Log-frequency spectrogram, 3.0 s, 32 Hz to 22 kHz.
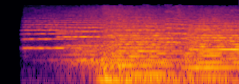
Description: Water Splash
Water Splash is a free sfx sound effect available for download in MP3 format.
064_water_splash.mp3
